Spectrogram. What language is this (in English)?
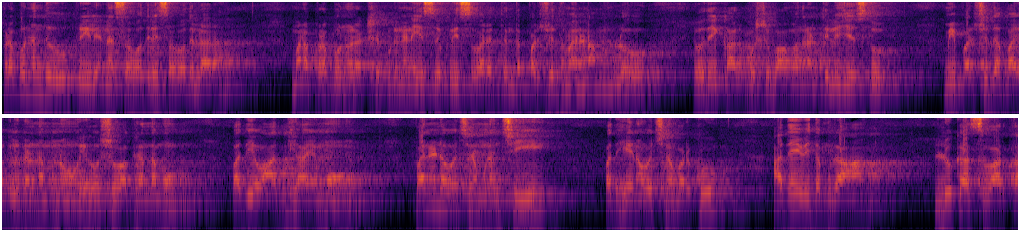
Telugu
